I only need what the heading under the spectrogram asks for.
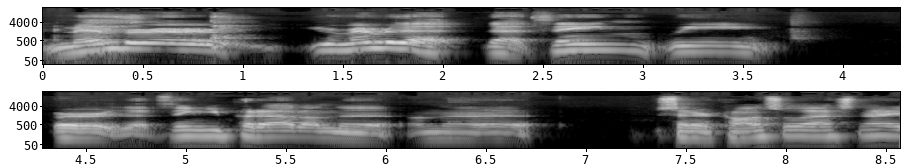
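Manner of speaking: put-on casual, playing-it-cool tone. Retelling a phone call, beating around the bush: imitating acting casual. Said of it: "Trying to act cool about it".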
